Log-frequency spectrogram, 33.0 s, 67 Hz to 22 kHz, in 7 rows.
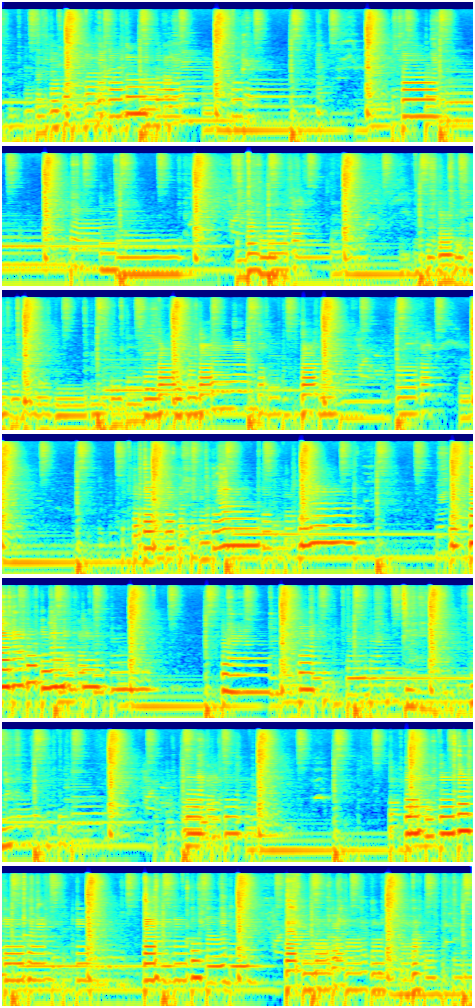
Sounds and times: Bass guitar: 0:00.0 - 0:32.9
Blues: 0:00.0 - 0:32.9
Jazz: 0:00.0 - 0:32.9.

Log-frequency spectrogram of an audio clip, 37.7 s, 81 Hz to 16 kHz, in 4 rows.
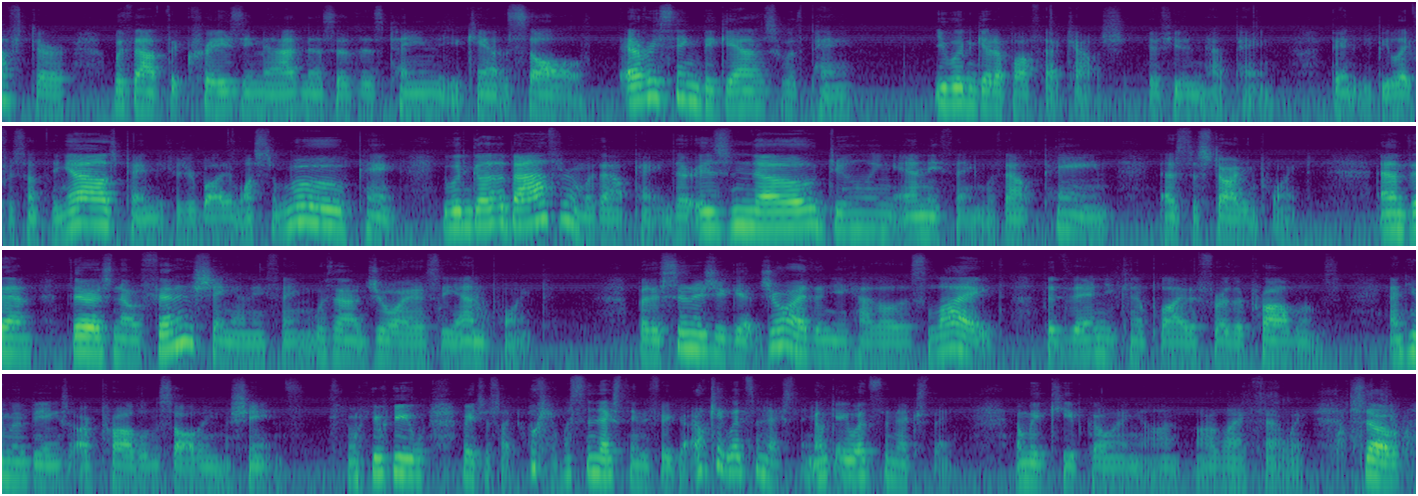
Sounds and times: Speech: 0:00.0 - 0:22.5, 0:23.1 - 0:37.7.

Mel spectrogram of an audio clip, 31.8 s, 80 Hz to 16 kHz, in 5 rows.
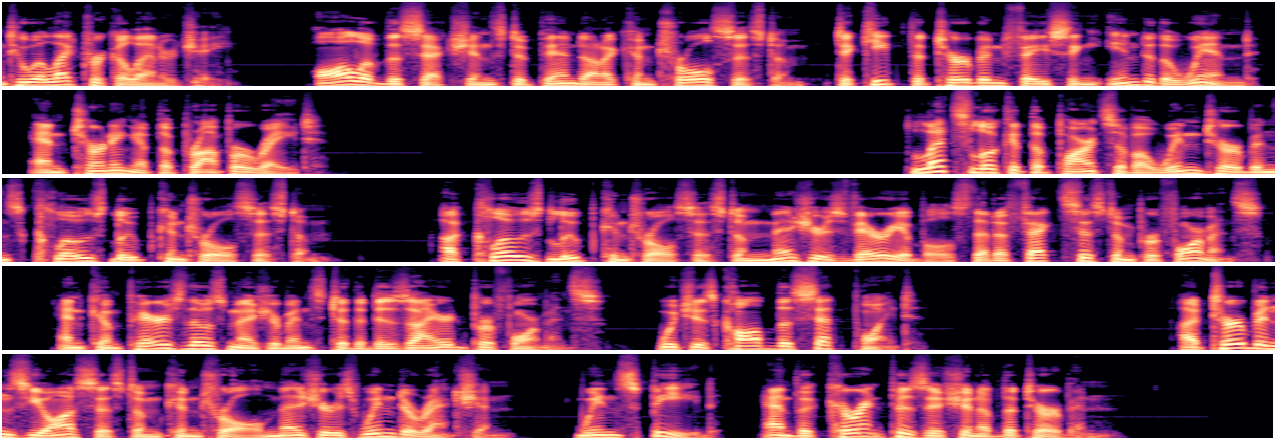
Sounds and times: Speech: 0:00.0 - 0:08.0, 0:10.9 - 0:23.8, 0:25.0 - 0:31.1.

